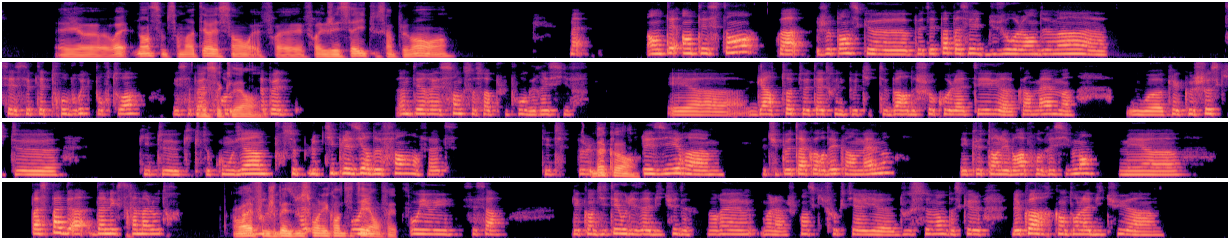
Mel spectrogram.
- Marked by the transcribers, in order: other background noise
- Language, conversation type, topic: French, advice, Comment puis-je remplacer le grignotage nocturne par une habitude plus saine ?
